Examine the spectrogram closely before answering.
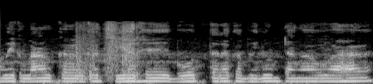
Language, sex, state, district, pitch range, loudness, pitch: Hindi, male, Bihar, Patna, 140-145 Hz, -15 LUFS, 145 Hz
